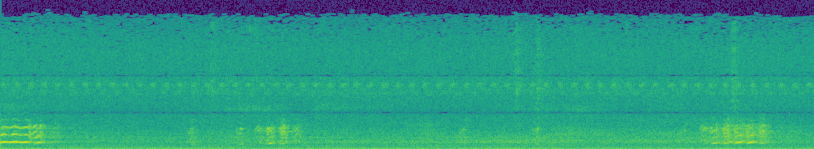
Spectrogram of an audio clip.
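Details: Coyotes give short, wavering yelping contact calls at night in Tucson, at the start and again near the end, over a constant low rumble.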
